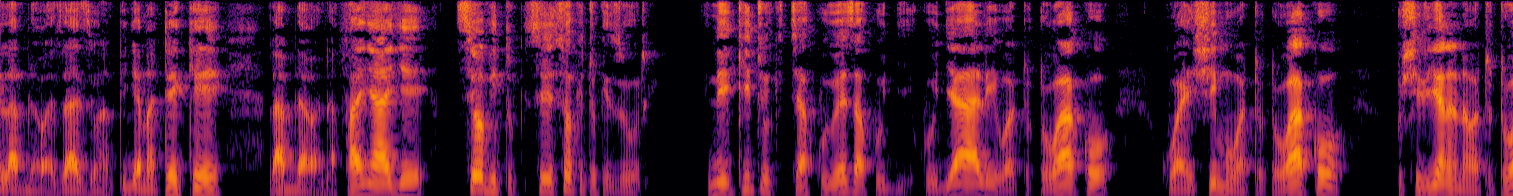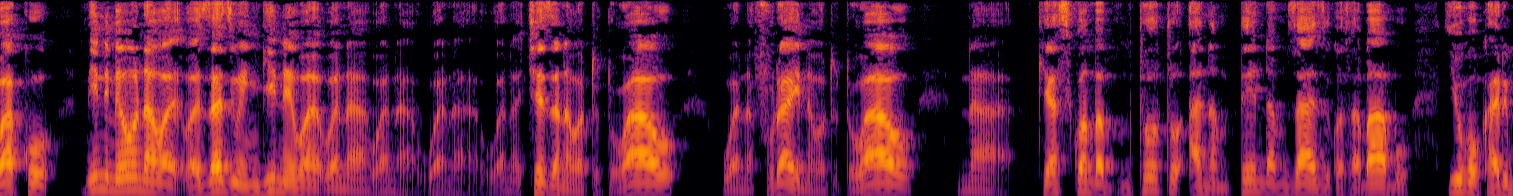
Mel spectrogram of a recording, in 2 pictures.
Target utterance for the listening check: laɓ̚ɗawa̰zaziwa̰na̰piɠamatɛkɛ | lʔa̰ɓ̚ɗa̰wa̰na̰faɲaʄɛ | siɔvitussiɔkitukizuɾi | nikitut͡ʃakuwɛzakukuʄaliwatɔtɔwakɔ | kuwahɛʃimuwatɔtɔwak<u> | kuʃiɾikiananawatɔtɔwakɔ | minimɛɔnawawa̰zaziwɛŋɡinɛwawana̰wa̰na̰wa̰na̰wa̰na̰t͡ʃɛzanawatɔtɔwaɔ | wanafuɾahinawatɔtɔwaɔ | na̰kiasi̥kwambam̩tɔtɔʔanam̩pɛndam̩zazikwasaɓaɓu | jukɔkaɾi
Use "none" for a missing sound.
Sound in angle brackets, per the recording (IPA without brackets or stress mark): ɔ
